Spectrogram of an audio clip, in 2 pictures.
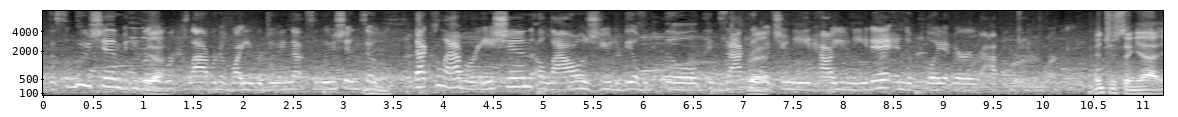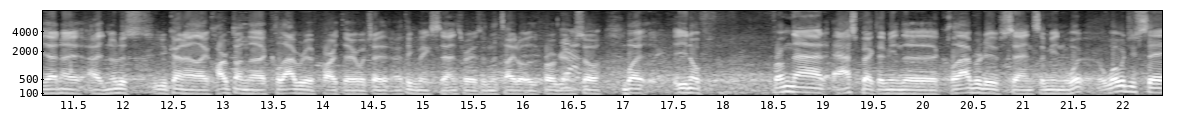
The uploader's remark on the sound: Live from Manifest 2023 in the Pitney Bowes booth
